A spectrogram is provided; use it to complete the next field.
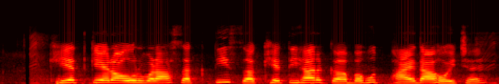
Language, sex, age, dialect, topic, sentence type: Maithili, female, 18-24, Angika, agriculture, statement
